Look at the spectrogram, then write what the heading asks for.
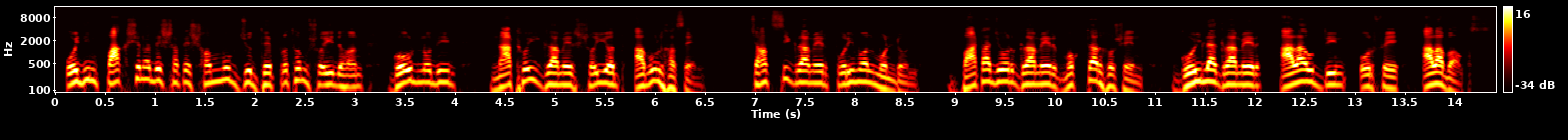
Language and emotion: Bengali, neutral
